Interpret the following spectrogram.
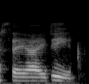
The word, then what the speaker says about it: said: when did said change from sa yed to sid there's an assumption in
